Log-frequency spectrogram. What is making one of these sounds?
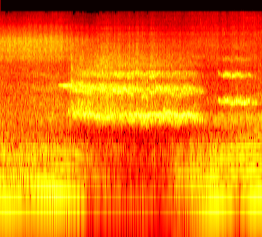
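Tyres squeal on asphalt as a car slides through a bend.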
